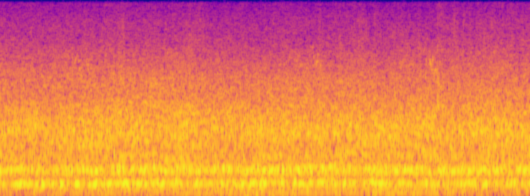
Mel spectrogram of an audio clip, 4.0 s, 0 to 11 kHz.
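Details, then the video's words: Spring beehive with many honeybees flying in and out, working diligently. Unbroken, even buzzing hum, a thick low drone layered with brighter fizzing wing noise that holds constant throughout. "1 Hour of a Beehive ASMR"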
